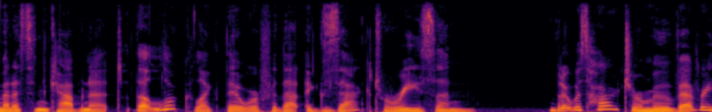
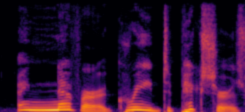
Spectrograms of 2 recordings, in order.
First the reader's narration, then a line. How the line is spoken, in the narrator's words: replied Tracy angrily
